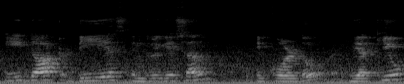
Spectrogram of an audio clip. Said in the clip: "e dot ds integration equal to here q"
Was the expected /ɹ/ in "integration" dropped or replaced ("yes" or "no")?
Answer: yes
